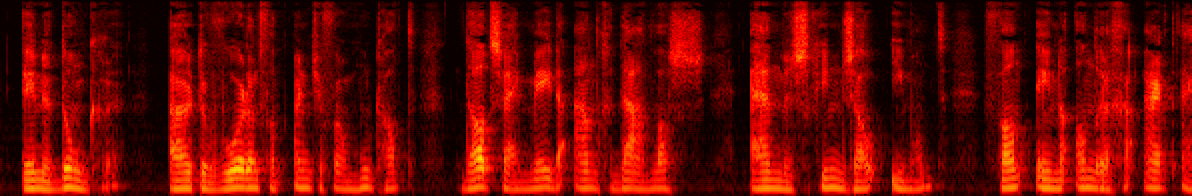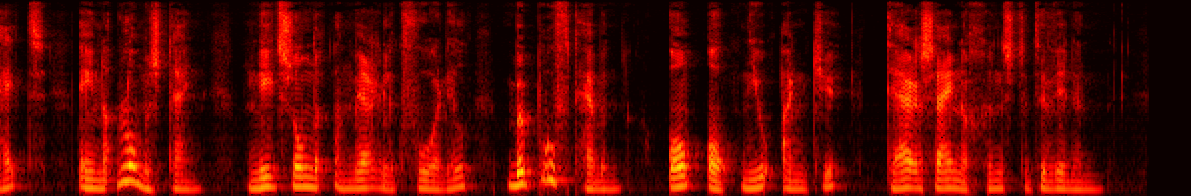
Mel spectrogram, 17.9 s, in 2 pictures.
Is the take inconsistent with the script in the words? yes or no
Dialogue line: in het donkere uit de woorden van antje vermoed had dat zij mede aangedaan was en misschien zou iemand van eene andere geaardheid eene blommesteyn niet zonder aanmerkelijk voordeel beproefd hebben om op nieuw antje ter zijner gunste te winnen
no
